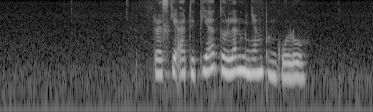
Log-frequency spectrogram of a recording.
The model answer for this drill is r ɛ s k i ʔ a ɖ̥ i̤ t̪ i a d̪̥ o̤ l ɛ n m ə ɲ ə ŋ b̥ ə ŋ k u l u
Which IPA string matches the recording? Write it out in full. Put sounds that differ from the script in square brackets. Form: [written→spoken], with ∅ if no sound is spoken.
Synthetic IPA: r ɛ s k i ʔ a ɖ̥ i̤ t̪ i a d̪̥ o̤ l [ɛ→a] n m ə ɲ [ə→a] ŋ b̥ ə ŋ k u l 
